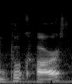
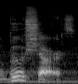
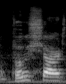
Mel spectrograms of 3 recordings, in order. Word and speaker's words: Bouchard: name was pronounced and I always said Daniel book hard but apparently is Daniel Bouchard so Daniel Bouchard is the correct pronunciation if I'm correct as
